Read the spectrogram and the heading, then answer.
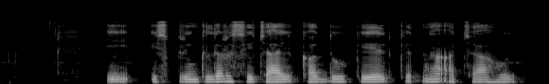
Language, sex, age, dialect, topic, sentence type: Magahi, male, 18-24, Western, agriculture, question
